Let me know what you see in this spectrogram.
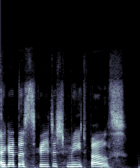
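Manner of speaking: rough, bad, fake put-on Swedish accent. Asked whether you can do a Swedish accent, trying a rough Swedish accent impression. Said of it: "That's a rough impression there".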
